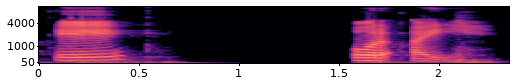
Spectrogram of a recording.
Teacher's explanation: इनका उच्चारण कंठ व तालु दोनों से होता है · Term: कंठ तालु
